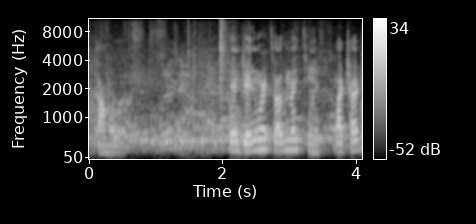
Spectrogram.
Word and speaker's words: Kamala: Ella refer to me as mamala to rhyme with my name Kamala in January 2019 I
